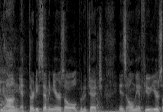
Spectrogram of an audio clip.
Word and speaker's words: Buttigieg: And if you want to learn to say his name, it's Buttigieg. And then say it fast. Buttigieg.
